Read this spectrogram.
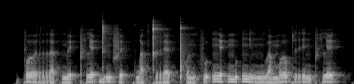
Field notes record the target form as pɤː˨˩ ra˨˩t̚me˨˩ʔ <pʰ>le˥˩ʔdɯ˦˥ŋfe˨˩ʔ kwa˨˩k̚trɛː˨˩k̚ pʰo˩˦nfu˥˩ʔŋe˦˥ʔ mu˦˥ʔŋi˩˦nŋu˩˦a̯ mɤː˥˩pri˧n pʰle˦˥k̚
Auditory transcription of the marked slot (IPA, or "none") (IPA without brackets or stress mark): pʰ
